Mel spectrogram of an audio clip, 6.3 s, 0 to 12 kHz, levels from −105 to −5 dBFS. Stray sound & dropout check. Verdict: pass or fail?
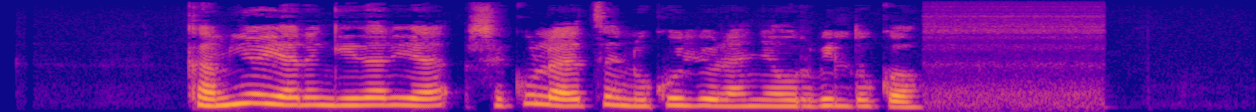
pass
